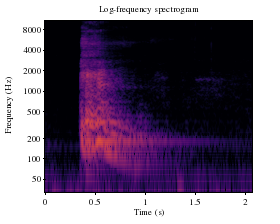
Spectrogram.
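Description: A man clears his throat with one sharp cough about a third of a second in, fading within about half a second.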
